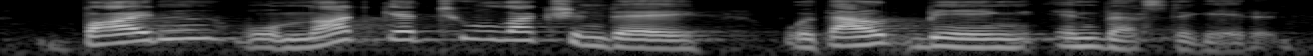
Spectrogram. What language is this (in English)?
English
